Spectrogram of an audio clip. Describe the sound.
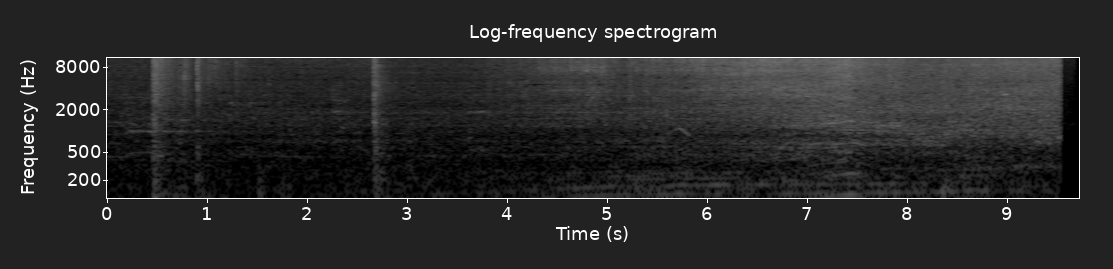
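A car engine revs and surges as the vehicle pulls away, its rumble building steadily louder, after two sharp cracks early on, with indistinct voices in the background.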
